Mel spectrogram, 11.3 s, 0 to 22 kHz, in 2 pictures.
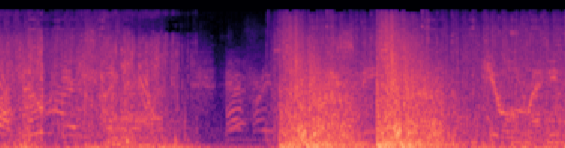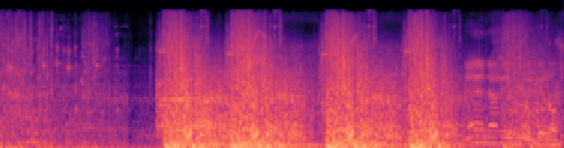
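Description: Several heavy shotgun blasts in Bioshock 2 boom out at irregular intervals amid chaotic game noise, with someone talking throughout.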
